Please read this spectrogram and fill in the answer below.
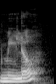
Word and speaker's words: Milo: So, anyway, I call it Milo. Everybody in East Africa calls it Milo. Madame here calls it Milo. Because it's spelled M-I-L-O. Milo is a name. If in order for me to say Milo, it'll have to be spelled out as M-E-E-L-O.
